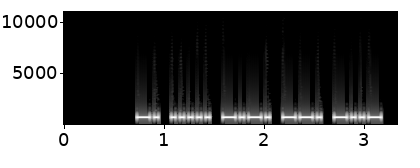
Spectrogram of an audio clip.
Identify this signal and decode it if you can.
Morse code, heard as a keyed tone, about 28 wpm, 700 Hz. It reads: N5CGX
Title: USA Call Signs - 5 Characters - Repeated 3x - 28wpm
